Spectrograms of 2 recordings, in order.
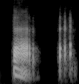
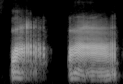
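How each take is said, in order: First: The syllables carry the high level first tone. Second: The syllables carry the dipping third tone. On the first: "the first tone is ba ba" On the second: "The third tone is ba ba"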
